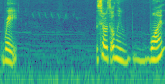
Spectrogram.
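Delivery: ordinary delivery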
